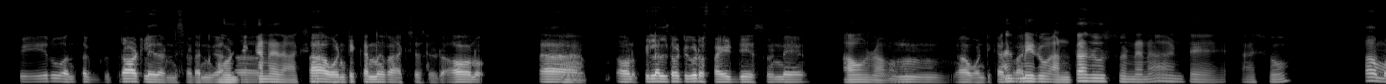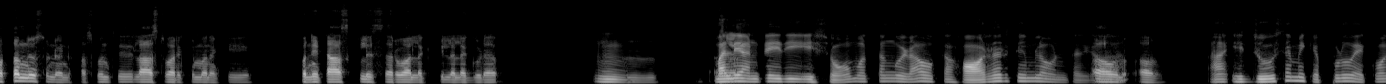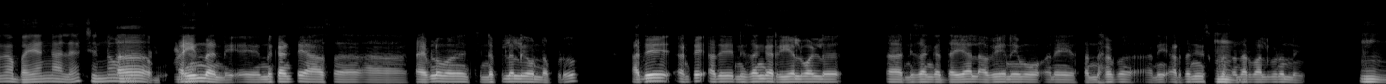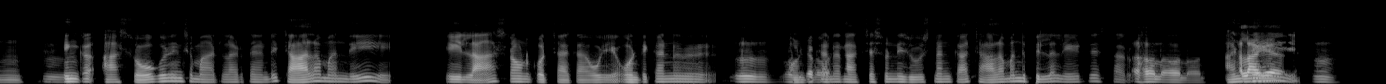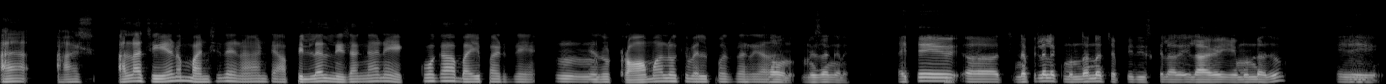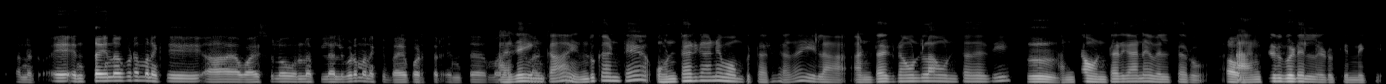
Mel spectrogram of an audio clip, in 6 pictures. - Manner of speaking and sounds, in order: in English: "సడెన్‌గా"; other background noise; in English: "ఫైట్"; in English: "షో?"; in English: "షో?"; in English: "హారర్ థీమ్‌లో"; in English: "రియల్ వరల్డ్"; in English: "షో"; in English: "లాస్ట్ రౌండ్‌కి"; in English: "ట్రామా‌లోకి"; in English: "సడన్"; in English: "అండర్‌గ్రౌండ్‌లా"; in English: "యాంకర్"
- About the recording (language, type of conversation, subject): Telugu, podcast, చిన్నప్పుడు మీరు చూసిన కార్టూన్లు మీ ఆలోచనలను ఎలా మార్చాయి?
